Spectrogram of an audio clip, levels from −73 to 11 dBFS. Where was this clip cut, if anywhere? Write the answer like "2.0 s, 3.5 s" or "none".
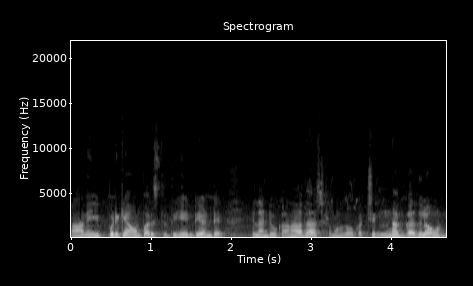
none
